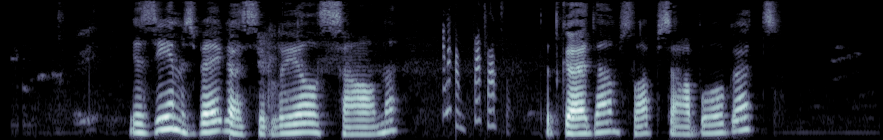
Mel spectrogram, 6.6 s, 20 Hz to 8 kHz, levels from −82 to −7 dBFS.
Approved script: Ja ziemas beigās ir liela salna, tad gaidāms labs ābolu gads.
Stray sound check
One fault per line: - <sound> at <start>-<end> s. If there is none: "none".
- chirp at 3.3-3.8 s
